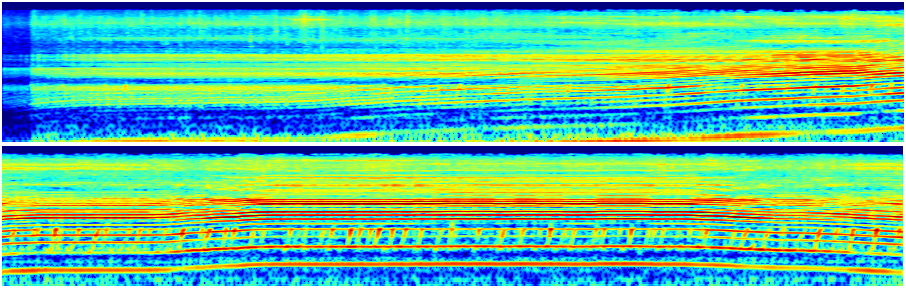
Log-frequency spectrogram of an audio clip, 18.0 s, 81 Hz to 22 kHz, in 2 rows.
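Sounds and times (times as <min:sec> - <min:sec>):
light crackle: 0:00.0 - 0:05.5
air pump humming rising pitch: 0:00.0 - 0:18.0.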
